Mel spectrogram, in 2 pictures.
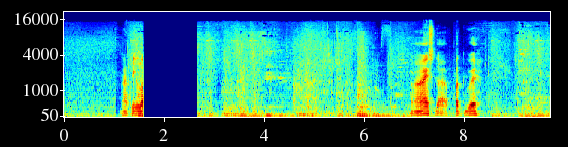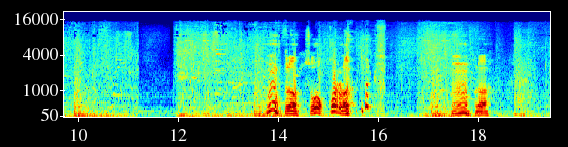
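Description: A young man speaks excitedly into a close microphone.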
